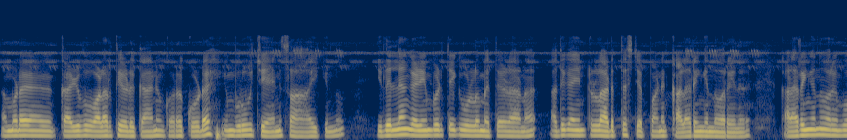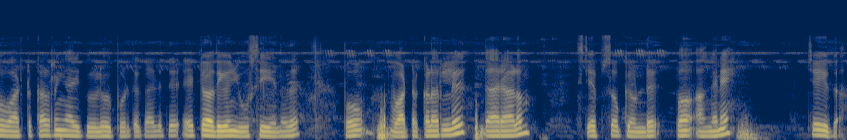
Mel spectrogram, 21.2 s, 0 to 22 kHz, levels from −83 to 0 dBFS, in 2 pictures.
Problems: none marked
